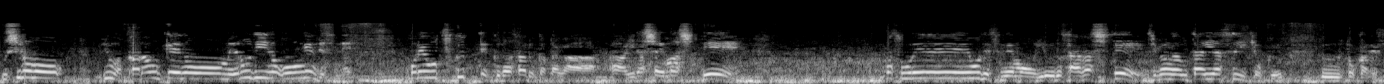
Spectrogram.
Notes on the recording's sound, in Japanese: 今回も車の中から収録した分を配信致しました。走行音もそうですが、マイク付イヤホンでの声がかなり聞き取りにくいかもしれません・・・。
